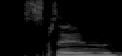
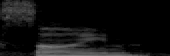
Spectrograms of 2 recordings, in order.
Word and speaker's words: sin: a bit, to be sin, cos, and tan. Even though it looks like it's pronounced sin, cos, and tan, please say it like sine, cosine, and tangent.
